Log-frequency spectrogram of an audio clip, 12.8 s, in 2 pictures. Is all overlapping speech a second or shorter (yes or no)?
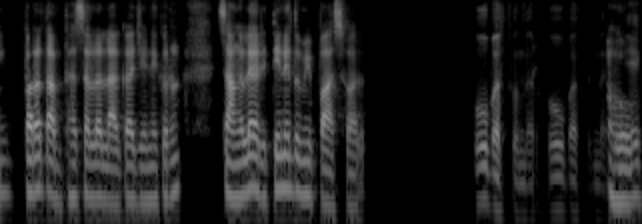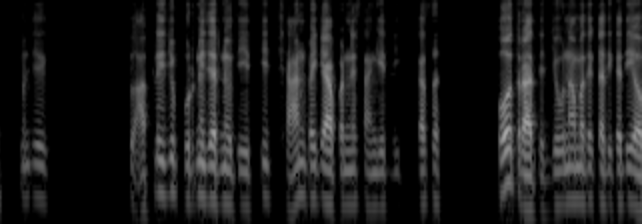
yes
